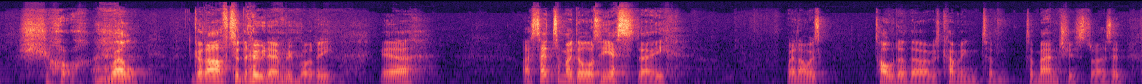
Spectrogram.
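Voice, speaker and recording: Audible room echo follows a man with a fairly high pitch as he speaks with long, frequent pauses. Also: ordinary pitch variation, moderate pace. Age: 60s. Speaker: former subpostmaster. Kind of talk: testimony. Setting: stage with audience.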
